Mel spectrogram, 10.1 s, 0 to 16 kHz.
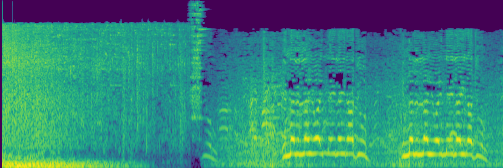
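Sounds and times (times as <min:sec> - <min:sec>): shattering crash with deep boom: 0:00.0 - 0:03.0.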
